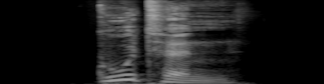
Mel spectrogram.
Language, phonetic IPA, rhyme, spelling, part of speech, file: German, [ˈɡuːtn̩], -uːtn̩, Guten, noun, De-Guten.ogg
